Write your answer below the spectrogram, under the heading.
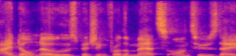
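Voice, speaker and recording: A man is speaking at medium pitch. He has an American accent. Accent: sounds like a redneck (rural American). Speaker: sports podcast host. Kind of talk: casual solo podcast commentary. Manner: animated.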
